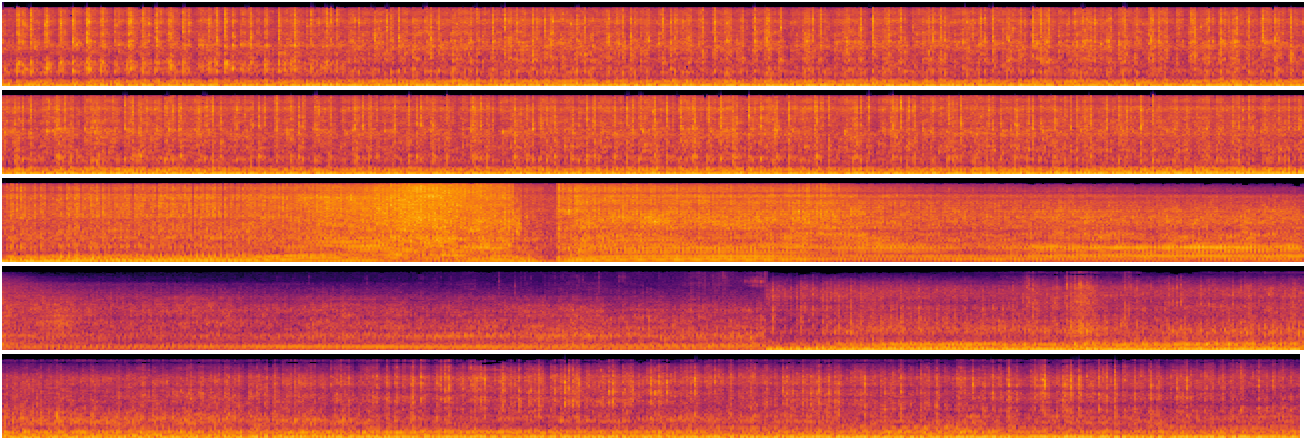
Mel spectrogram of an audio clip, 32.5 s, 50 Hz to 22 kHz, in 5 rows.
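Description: Drag cars at a street race: loud engines held at the line, then launching about 13 seconds in, the engine note climbing and falling as they pull away down the road and fade. Near the end another car's engine rumbles steadily close by.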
